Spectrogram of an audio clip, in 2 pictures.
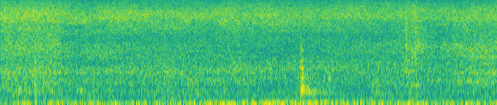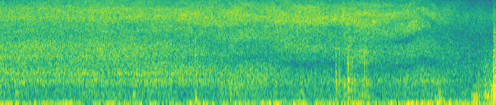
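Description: Smashed burger patties sizzling steadily on a hot gas griddle, with a few light taps of a silicone spatula on the patties.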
